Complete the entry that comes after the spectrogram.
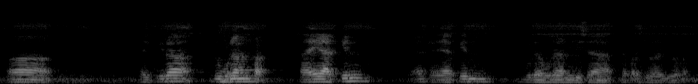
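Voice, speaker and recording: A man's voice: on the low side, flat delivery, moderate pace, a little mellow. A male teacher with a North Sumatran Indonesian accent coaches a colleague supportively, often repeating his encouraging affirmations. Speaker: teacher acting as peer coach. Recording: distant echoey recording, insect noise.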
